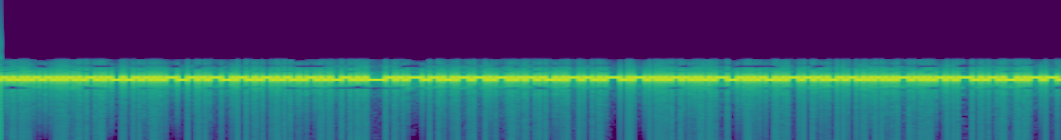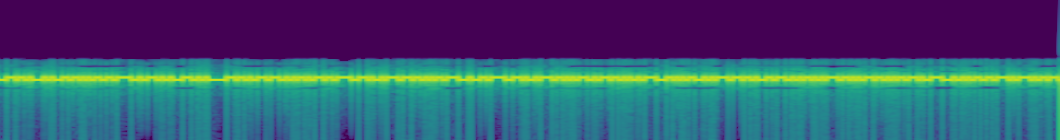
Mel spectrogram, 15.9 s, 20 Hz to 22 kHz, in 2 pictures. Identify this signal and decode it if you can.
RTTY, about 45.45 baud. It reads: JISABURO OZAWA, THE CENTER FORCE UNDER TAKEO KURITA, AND THE SOUTHERN FORCE UNDER SHOJI
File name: fsk170 / USS-Massachusetts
